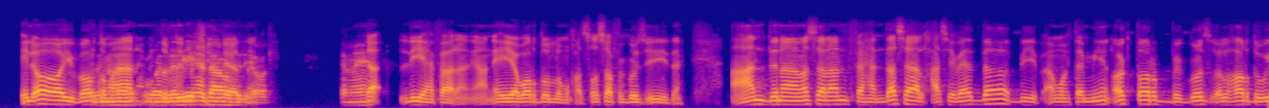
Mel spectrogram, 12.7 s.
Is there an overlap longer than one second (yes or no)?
yes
